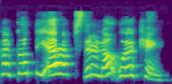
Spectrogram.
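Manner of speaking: high-pitched panicked quote of the frantic mother. Retold or imitated. Therapist imitating a panicked mother in the shelter, high and frantic. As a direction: squeal it like a mum whose apps failed.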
